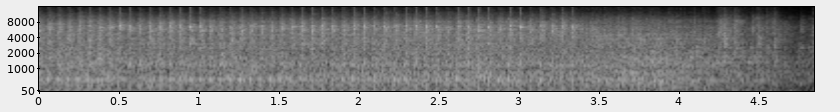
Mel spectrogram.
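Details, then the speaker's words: Simplicity ZT2500 zero-turn mower, Briggs & Stratton Professional Series 724cc 24HP engine, cover removed: uneven, lumpy chuffing at about four pulses a second before winding down; sounds like a cylinder not firing, cause not yet confirmed. "it's not running good there as you can tell the sound of it and I'll show you how to troubleshoot that I mean it sounds like there's a cylinder not firing or something"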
